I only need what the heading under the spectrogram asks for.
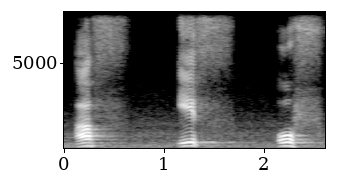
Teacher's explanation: ऊपर वाले जो दो दांत हैं सनाया उलिया जिन्हें हम कह रहे थे, वो नीचे वाले होंठ के अंदरूनी हिस्से से लगेंगे तो फ़ा अदा होगा। जिस तरह अफ़ इफ़ उफ़, अंदरूनी हिस्सा यानी गीला हिस्सा, जहाँ पे अंदर हर वक़्त मुंह में पानी रहता है।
